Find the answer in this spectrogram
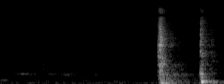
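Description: A Scythian horse bow (36 lb at 28 in), with no string silencers, shooting a wooden arrow. After a near-silent hold at full draw, the string is released with a sharp slap about a second and a half in. A second, louder sharp knock follows right at the end.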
